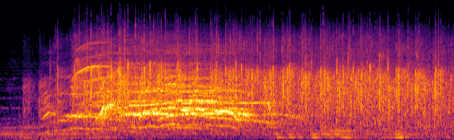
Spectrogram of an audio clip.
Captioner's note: audience cheers and applauds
